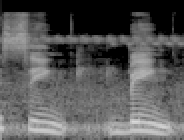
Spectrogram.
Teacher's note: क्या हैं सिंग बिंग ठीक है इंक की साउंड देते हैं ये भी वॉइस्ड हैं वेलर हैं और नेजल हैं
